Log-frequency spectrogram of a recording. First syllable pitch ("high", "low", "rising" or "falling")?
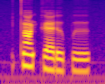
high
